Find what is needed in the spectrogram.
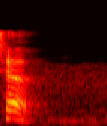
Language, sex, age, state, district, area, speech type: Sindhi, female, 45-60, Maharashtra, Thane, urban, read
